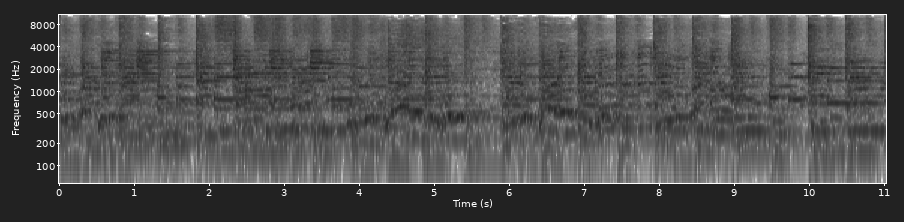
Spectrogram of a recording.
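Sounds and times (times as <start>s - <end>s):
live band with guitars: 0.0s - 11.0s.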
